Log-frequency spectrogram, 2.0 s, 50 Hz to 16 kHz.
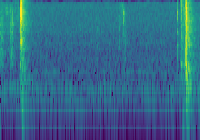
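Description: Fisher DD-280 cassette deck's transport buttons being pressed, the mechanism engaging with two sharp clicks about a second and a half apart, the second louder. The transport works quickly after repair.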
